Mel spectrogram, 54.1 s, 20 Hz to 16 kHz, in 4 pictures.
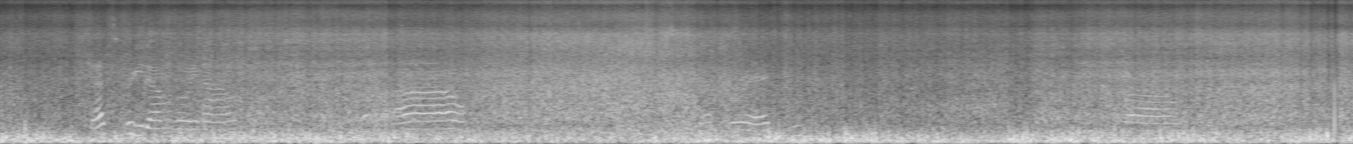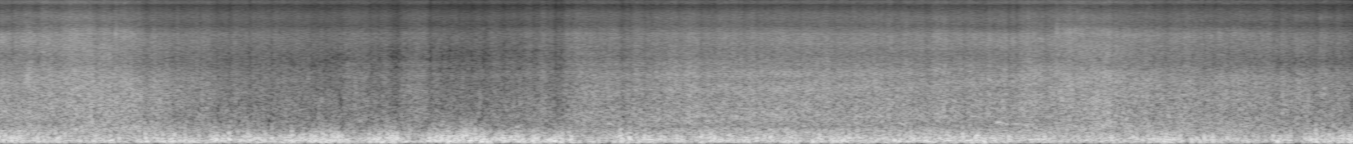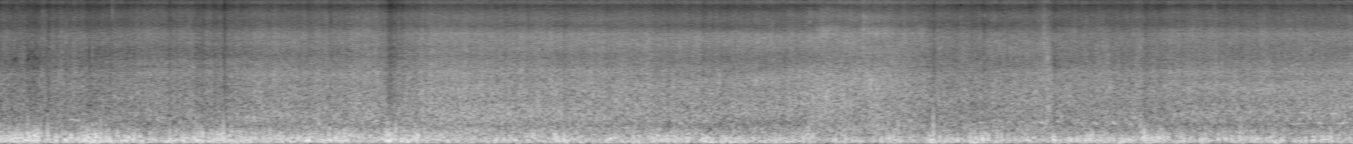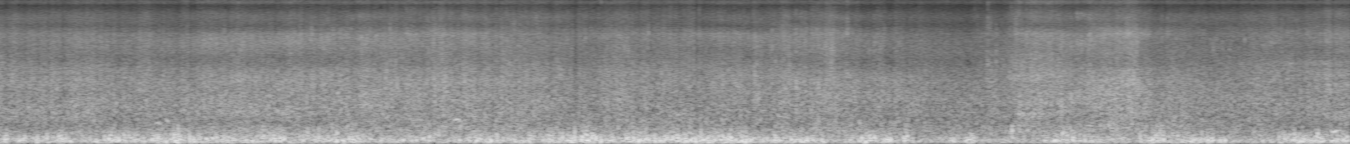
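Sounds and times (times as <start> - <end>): wind on microphone: 0.0 - 54.0.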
